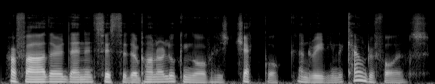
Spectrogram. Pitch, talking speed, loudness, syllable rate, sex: 110 Hz, 195 wpm, -21 LUFS, 5.9 syllables/s, male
